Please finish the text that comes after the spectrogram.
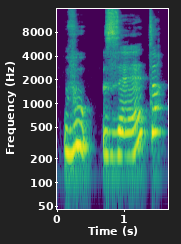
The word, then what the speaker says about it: vous êtes: Then we have nous sommes, ES, not pronounced. Vous êtes, ES, not pronounced.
